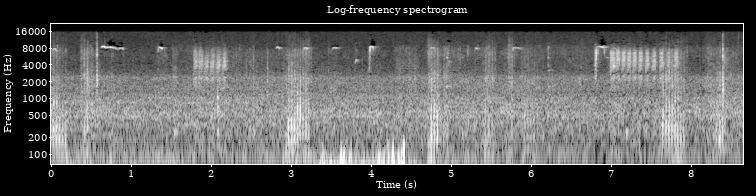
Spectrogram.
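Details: Flock of Japanese tits outside the spring singing season, dropping in one after another to take sunflower seeds to a nearby tree and peck them open; recorded close. High thin chips and short buzzy rattles, with wing flutters and background noise.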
